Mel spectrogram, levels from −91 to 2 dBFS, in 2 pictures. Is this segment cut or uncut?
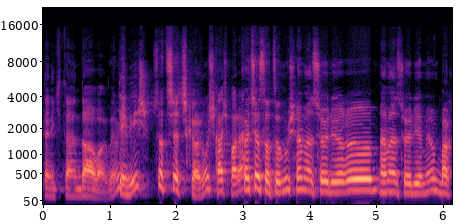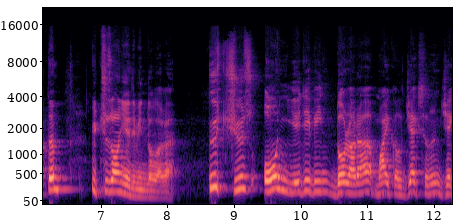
uncut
